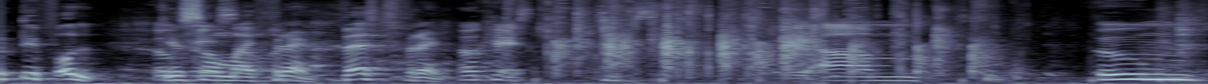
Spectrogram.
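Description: A small group laughs and claps.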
